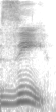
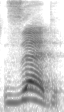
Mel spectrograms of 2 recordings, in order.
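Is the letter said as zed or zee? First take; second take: zee; zed. First: The letter is said as zee. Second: The letter is said as zed.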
